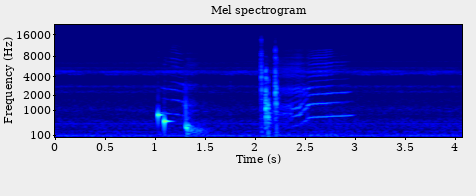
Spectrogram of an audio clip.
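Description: A game menu opens and closes with a swishing chime.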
